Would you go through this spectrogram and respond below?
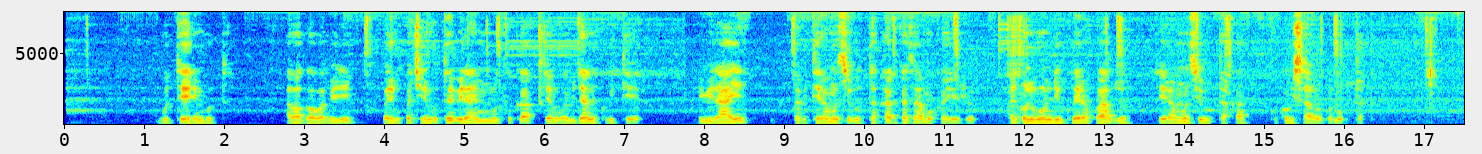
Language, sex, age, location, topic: Kinyarwanda, male, 25-35, Nyagatare, agriculture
